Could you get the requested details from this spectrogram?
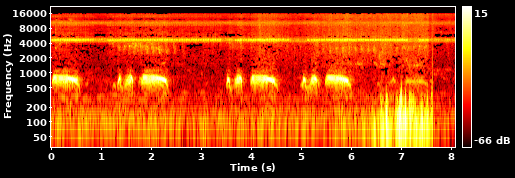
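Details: Spotted dove used to lure birds into traps, its calls clean and without background noise. Soft hollow coos come in short grouped phrases, and a brief low thumping noise sounds near the end.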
